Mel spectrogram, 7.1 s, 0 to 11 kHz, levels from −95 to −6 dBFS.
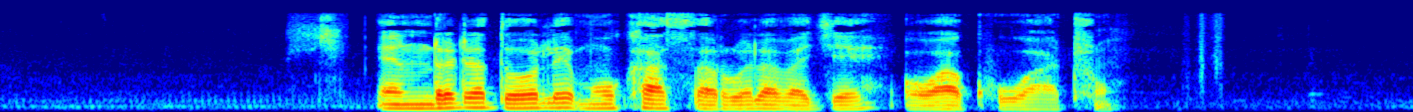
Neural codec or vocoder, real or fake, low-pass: none; real; 7.2 kHz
